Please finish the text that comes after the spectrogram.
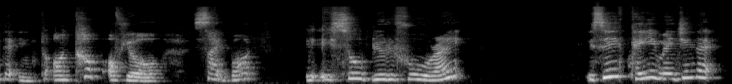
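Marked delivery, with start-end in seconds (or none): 3.0-7.2 high, bright-eyed question pitched way up; excited gushing. Real, not acted. Seller gushing to viewers about the painting, excited. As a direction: sell the dream, thrilled.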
